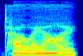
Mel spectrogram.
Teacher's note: the Kauaʻi dialect was known for pronouncing this as [t]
